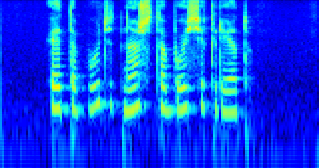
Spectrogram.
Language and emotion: Russian, neutral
